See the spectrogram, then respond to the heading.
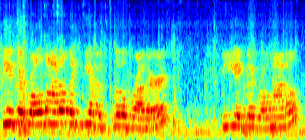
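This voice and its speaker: A woman's voice: sits high, fast, a little mellow. A woman primary school teacher leading a classroom discussion with young children, encouraging them and repeating their answers back. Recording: echoey room, distant mic, clear background noise.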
